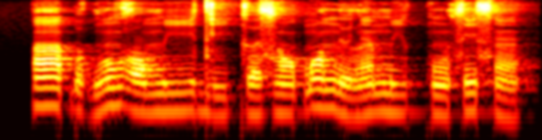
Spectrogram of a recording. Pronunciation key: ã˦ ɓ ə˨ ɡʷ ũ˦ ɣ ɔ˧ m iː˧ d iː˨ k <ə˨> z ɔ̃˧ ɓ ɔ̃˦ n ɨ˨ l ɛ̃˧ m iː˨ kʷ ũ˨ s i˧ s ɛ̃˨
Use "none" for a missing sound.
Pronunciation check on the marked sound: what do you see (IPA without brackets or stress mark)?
ə˨˦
